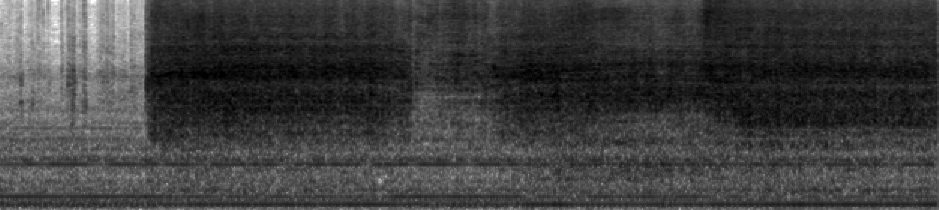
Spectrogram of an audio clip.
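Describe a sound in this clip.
Sandpaper rasps against spinning wood.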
